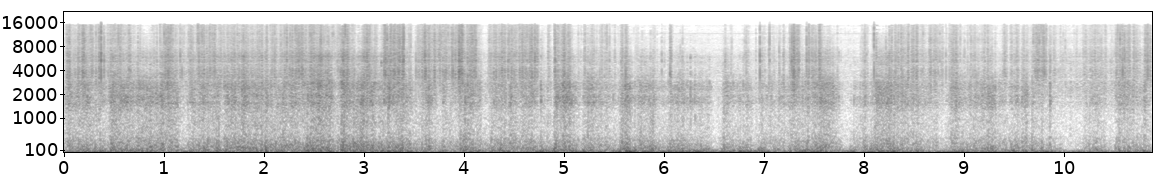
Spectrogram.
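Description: Strong wind buffeting an action-camera microphone with a low rumble, over the continuous hiss and scrape of skis sliding on wind-blown snow.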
